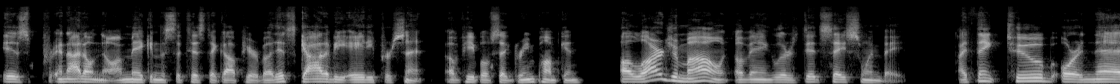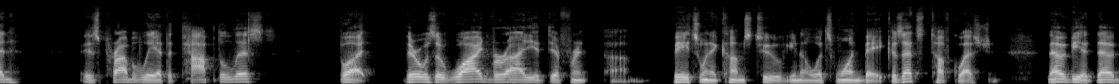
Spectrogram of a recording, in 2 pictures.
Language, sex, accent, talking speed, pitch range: English, male, American, 205 wpm, 110-135 Hz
